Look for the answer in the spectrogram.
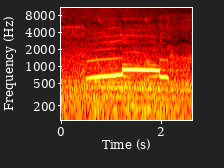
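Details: Loon calling on Lake Massabesic, New Hampshire, with twin chicks 2-8 days old nearby. One long, smooth, mournful wail steps up in pitch, holds, then drops at the end, over a steady low rumble.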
